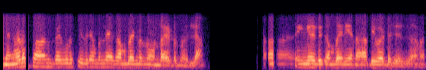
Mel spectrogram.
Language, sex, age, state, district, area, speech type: Malayalam, male, 30-45, Kerala, Kottayam, rural, conversation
